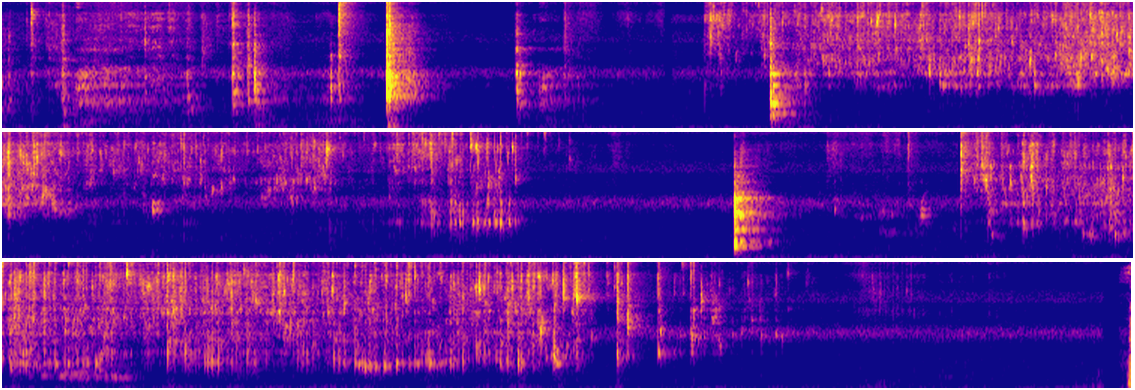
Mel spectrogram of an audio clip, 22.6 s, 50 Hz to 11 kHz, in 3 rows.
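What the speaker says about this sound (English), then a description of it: "now we're going to add 2 cans of beef broth" Canned beef broth pouring into a slow cooker for oxtails, a soft liquid splash and trickle that comes in uneven bursts with short gaps and a few sharp knocks from the can, fairly quiet, with no talk.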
